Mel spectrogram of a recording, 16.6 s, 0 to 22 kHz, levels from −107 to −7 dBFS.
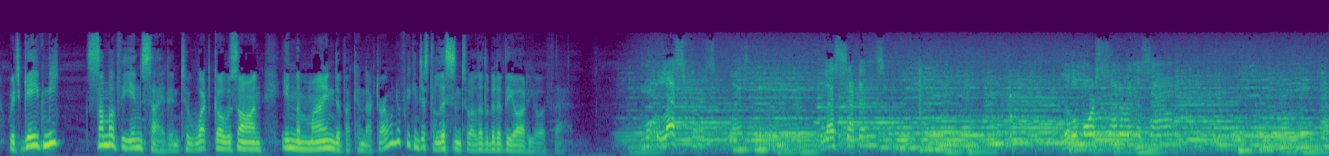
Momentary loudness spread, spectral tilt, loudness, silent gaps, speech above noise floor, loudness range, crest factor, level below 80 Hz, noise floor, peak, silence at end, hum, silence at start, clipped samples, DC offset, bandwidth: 9 LU; -5.5 dB/octave; -32 LUFS; none; 40 dB; 4 LU; 18 dB; -56 dBFS; -71 dBFS; -14 dBFS; 0 s; none; 0.15 s; under 0.1%; under 0.1%; 10 kHz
